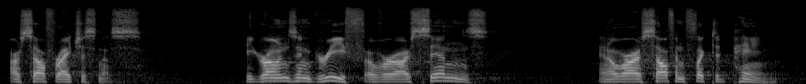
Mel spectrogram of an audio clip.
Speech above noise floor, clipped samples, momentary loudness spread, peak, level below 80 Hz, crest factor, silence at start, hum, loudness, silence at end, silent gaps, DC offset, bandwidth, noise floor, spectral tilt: 32 dB; under 0.1%; 14 LU; -12 dBFS; -72 dBFS; 20 dB; 0.1 s; none; -31 LUFS; 0.3 s; none; under 0.1%; 15.5 kHz; -63 dBFS; -3.5 dB/octave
